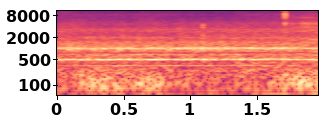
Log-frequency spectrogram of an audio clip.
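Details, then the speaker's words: Magicycle Jaguarundi e-bike with Bengal hydraulic disc brakes, ridden at full power on the road: a steady, thin, ringing tone throughout. The brakes sound rough but work; cause of the noise not pinned down. "yeah these brakes really sound uh they sound rough but they work they're hydraulic brakes they're made by a company called Bengal"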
